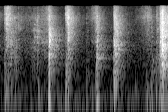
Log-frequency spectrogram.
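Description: Tarot cards being shuffled during a card reading, a few soft papery riffs and snaps in an uneven rhythm, with no voices over them.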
